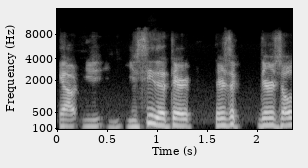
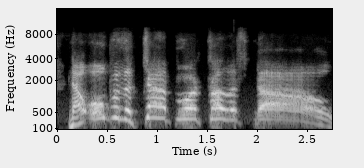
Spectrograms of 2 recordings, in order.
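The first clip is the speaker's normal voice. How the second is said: booming, very high-pitched, drawn-out voice; 12 semitones higher than usual. Acting out what he commanded in the story, booming voice. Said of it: "You hear his voice booming".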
